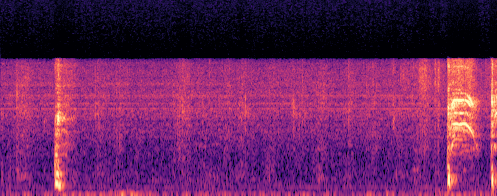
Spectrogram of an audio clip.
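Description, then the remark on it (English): Two short, sharp coughs from a person eating, a few seconds apart, one near the start and one near the end, with quiet background noise in between and no talking. “I'm already coughing.”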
